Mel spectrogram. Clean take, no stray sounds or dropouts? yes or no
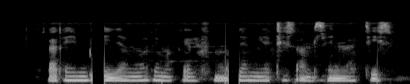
no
